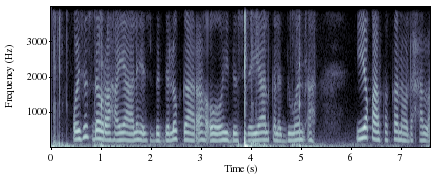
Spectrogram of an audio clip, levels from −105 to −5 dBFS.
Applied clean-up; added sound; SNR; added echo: none; Glass; 1 dB; none.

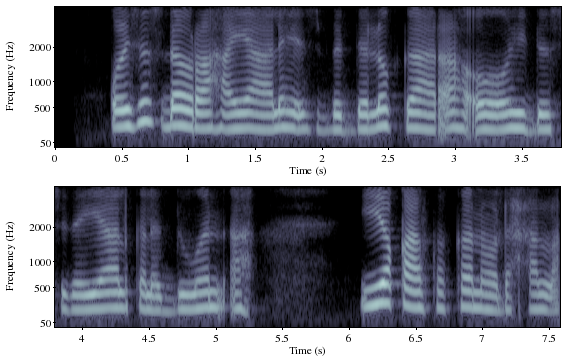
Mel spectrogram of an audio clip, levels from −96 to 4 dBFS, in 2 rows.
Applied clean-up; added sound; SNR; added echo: none; none; none; none.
